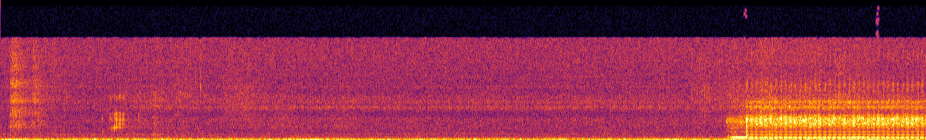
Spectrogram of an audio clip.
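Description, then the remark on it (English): A low, steady rumble fills most of the moment before an outgoing call's ringback tone kicks in near the end, a clear electronic ring that sounds once and stays bright. “while the phone's ringing, give us some thoughts, what you're thinking, what's going through your mind.”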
